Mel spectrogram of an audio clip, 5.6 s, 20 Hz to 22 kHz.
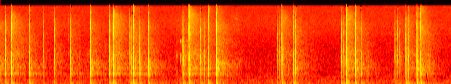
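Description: Long chrome-painted nails tap rapidly on the closed silver aluminum lid of a MacBook. About 22 sharp, bright metallic clicks come in quick clusters separated by short pauses, each with a faint ringing tone that dies away almost instantly.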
